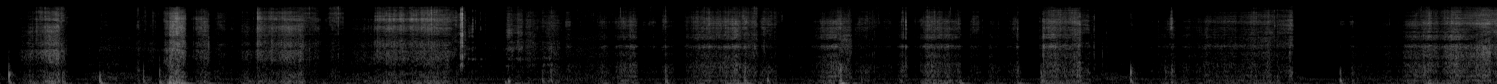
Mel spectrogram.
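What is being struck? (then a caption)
Pine wood board carved with a steel gouge. A gloved hand pushes a steel gouge along a groove in a solid, light pine softwood plank, carving and scraping it. The result is a series of bright, hissing, tearing scrapes and short crunchy bursts with pauses between strokes. The sound sits mostly in the high range, with little low end.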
